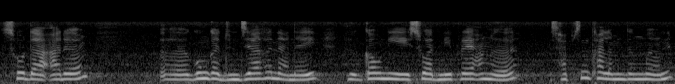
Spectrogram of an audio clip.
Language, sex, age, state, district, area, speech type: Bodo, female, 18-30, Assam, Kokrajhar, rural, spontaneous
